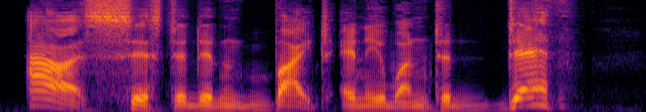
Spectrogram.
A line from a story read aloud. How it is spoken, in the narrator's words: Violet said indignantly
